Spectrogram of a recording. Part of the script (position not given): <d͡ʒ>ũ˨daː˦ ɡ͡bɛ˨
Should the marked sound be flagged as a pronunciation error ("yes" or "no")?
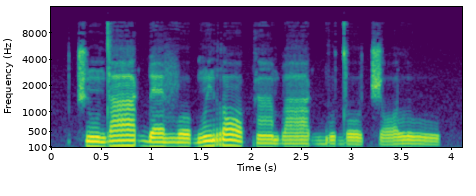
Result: yes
